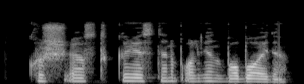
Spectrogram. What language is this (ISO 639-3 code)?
uzb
